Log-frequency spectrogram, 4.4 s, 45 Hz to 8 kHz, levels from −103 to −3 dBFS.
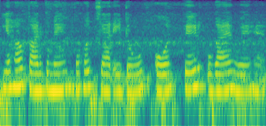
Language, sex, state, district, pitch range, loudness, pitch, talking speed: Hindi, female, Rajasthan, Bikaner, 190-210 Hz, -14 LUFS, 200 Hz, 150 wpm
